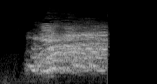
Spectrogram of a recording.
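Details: Captive breeding pair of green-winged macaws, estimated 12 years old, with three eggs laid this summer; one loud, harsh, grating squawk lasting under a second, ending abruptly into silence.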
